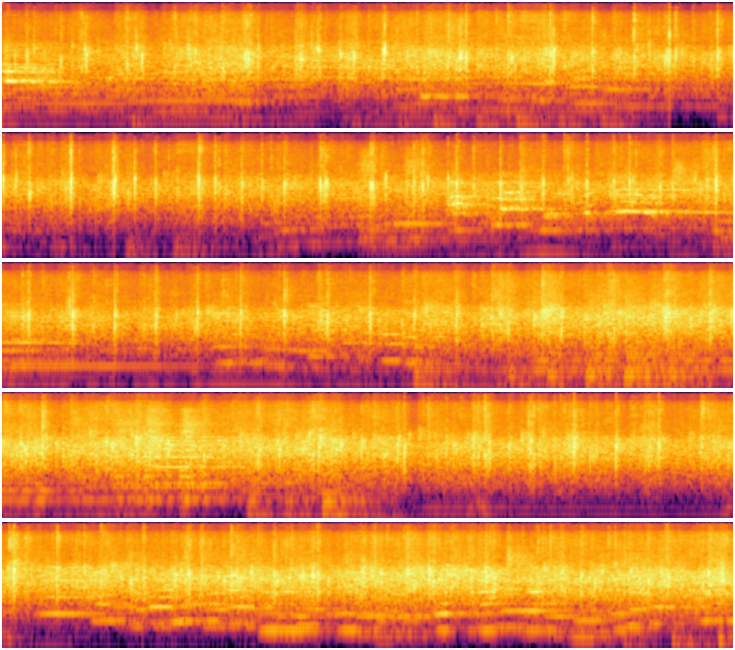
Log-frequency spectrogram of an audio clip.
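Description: A church congregation applauds and cheers for blessings of victory during a prayer service, long sustained clapping mixed with shouts and voices, loud and close throughout with music or singing underneath.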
